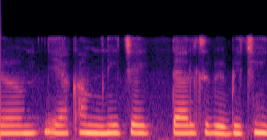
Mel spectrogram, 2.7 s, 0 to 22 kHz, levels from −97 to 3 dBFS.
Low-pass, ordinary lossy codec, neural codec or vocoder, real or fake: 7.2 kHz; Opus, 32 kbps; none; real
